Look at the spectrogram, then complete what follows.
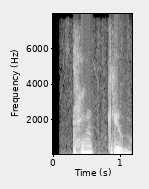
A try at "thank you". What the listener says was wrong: Not thank you, it's not T sound, it's thank you, thank you. You have to pull your tongue out. You have to stick your tongue out like this. Thank you.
